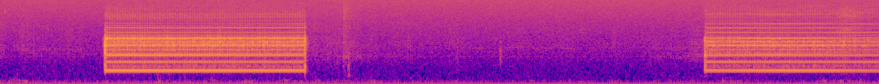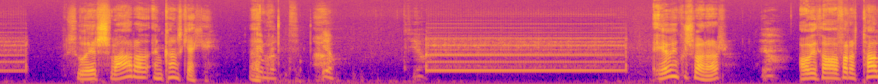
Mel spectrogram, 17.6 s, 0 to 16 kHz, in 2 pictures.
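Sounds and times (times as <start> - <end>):
buzzy electronic telephone tones in an automated phone menu: 1.0 - 3.1, 7.0 - 9.1, 13.0 - 15.1
speech: 9.5 - 12.2, 15.3 - 17.5.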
